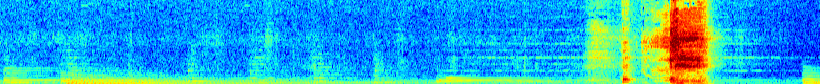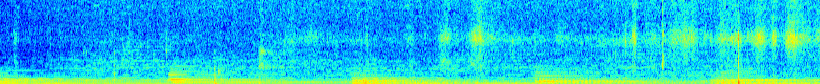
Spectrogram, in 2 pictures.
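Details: Person's first sneeze in a sneezing challenge, induced by tissue inserted into the nose: one abrupt, forceful sneeze over soft background string music.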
